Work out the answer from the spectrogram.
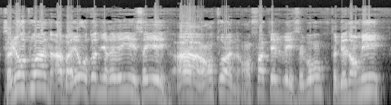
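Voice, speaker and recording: Bright stuffy-nosed guy on a home live stream, chatty, says hi to everyone, bit high voice. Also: lively intonation, fairly quick. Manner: chatty, greets viewers by name, trails off with fillers. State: stuffy from hay fever. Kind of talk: casual live stream chat greeting viewers.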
